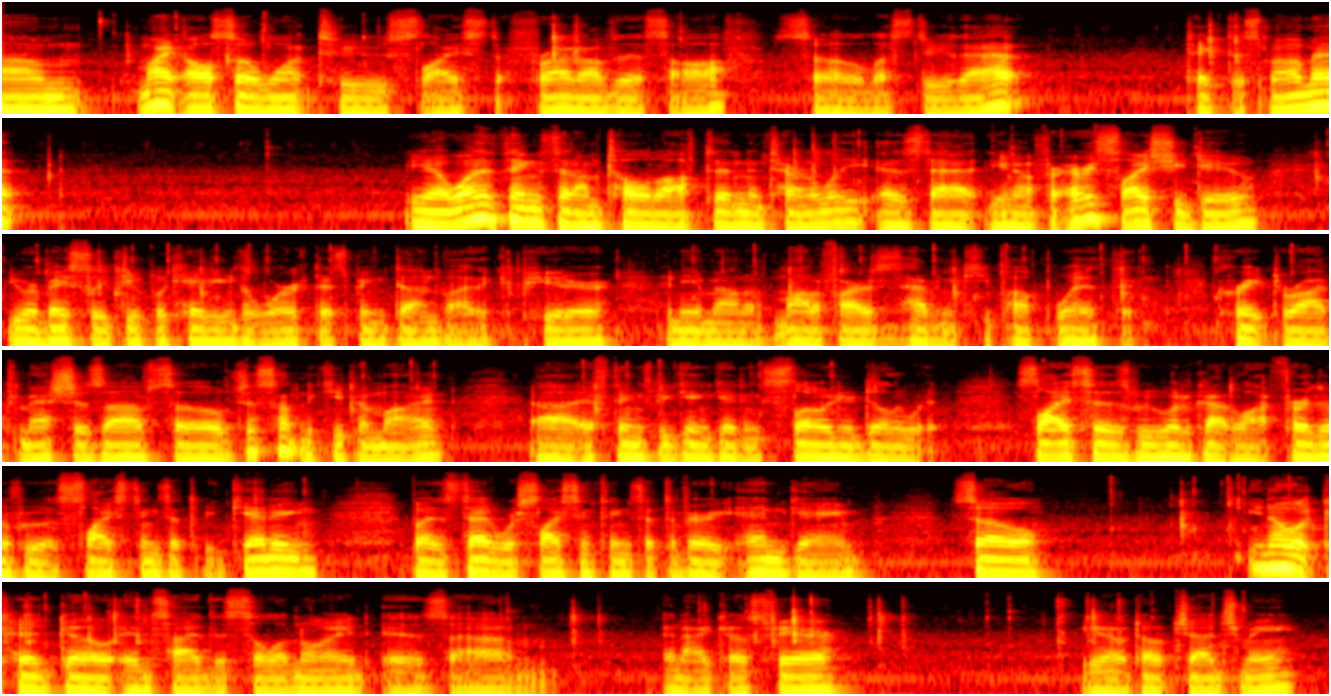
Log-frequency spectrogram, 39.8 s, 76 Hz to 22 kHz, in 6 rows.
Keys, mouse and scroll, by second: 1.2 shift+middle click, 1.5 scroll up 2, 1.9 click, 3.8 click, 4.5 x, 6.1 space, 10.7 space, 10.8 alt+a, 11.0 middle click, 11.7 click, 12.0 alt+m, 12.6 click, 13.3 shift+click, 13.4 shift+middle click, 13.6 scroll down 2, 13.8 alt+a, 14.0 middle click, 14.2 scroll down 1, 14.4 shift+middle click, 15.8 KP_5, 16.7 middle click, 18.0 scroll down 1, 18.2 shift+middle click, 18.5 middle click, 19.2 shift+scroll up 1, 19.3 scroll down 1, 19.4 middle click, 21.1 click, 21.8 shift+middle click, 27.8 click, 28.2 middle click, 33.3 alt+a, 33.5 middle click, 33.8 shift+a, 34.5 click, 36.1-37.6 typing, 36.9 click, 38.2 click, 38.7 s, 39.0 click, 39.3 m.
